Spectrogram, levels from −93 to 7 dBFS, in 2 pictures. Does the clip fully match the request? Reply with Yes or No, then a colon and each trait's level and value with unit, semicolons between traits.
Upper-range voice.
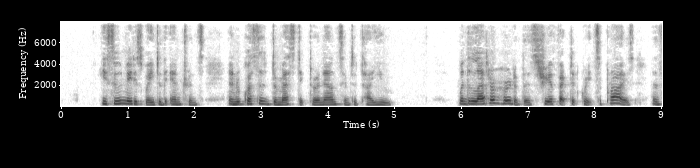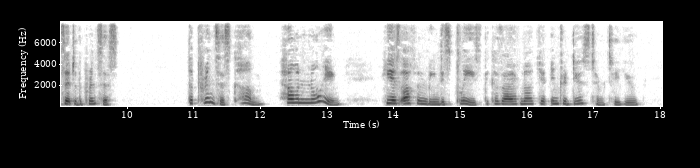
Yes: high, 235 Hz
